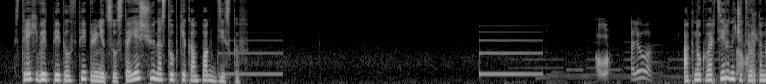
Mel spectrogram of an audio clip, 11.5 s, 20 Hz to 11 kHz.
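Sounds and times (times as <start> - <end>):
speech: 0.2 - 3.8, 10.3 - 11.4
electronic beeps from a cordless phone handset dialing a number: 7.2 - 8.2.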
